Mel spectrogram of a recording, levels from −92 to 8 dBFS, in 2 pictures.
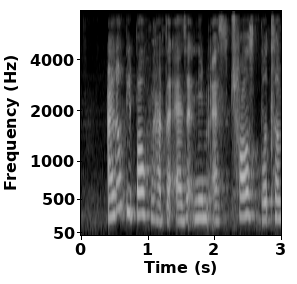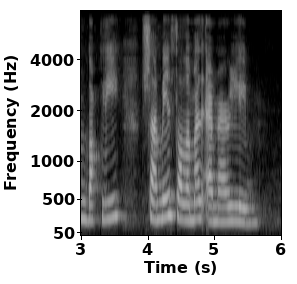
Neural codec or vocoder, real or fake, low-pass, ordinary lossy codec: codec, 44.1 kHz, 3.4 kbps, Pupu-Codec; fake; 7.2 kHz; none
